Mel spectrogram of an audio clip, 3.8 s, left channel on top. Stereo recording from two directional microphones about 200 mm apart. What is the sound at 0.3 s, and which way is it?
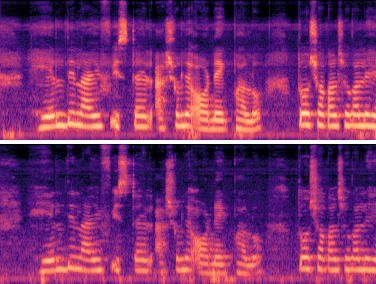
A woman's voice, 15° left (ahead or behind).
